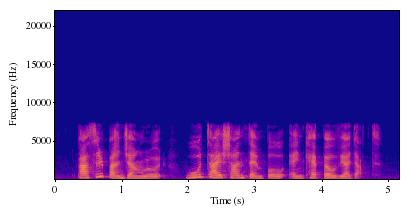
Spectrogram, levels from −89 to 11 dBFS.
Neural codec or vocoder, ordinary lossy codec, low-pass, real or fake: vocoder, 44.1 kHz, 128 mel bands every 512 samples, BigVGAN v2; Opus, 64 kbps; 7.2 kHz; fake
